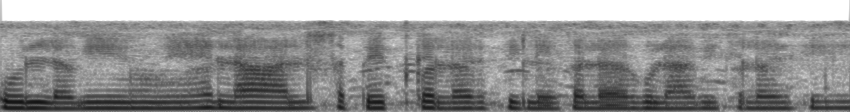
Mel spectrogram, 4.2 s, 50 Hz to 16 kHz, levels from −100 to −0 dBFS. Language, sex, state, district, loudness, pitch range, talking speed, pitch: Hindi, female, Bihar, Kishanganj, -18 LUFS, 185-195 Hz, 170 wpm, 190 Hz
